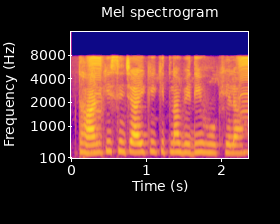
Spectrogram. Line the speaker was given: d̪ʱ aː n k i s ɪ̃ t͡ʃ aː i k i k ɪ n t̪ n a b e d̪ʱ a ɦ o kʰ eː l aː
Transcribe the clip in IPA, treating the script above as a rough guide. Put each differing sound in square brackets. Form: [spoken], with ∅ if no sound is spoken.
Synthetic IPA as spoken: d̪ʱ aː n k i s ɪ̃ t͡ʃ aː i k i k ɪ [∅] t̪ n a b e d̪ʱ [i] ɦ o kʰ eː l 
